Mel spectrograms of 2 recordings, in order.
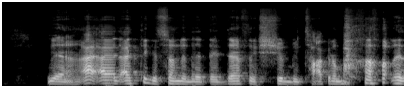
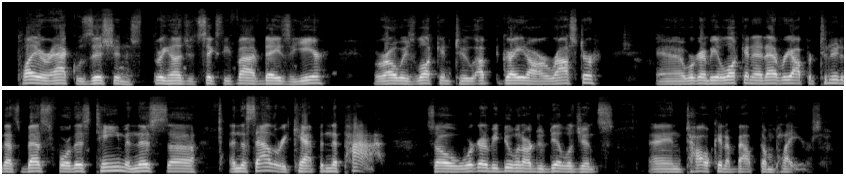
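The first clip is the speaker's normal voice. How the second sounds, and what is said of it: Impression of Stephen Jones. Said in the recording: “I'm going to sound like Stephen Jones here. ... That's a great impression.”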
